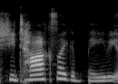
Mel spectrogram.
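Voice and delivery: ordinary talk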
